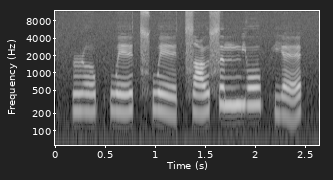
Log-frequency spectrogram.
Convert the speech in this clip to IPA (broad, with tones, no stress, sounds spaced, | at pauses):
ɻ ɤ˧˥ pʰ w e˧˥ ɪ̯ t͡sʰ w e˨˩ ɪ̯ t͡s ɑ˧˥ ʊ̯ s ə˥ n m j o˥ ʊ̯ pʰ j ɛ˨˩˦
